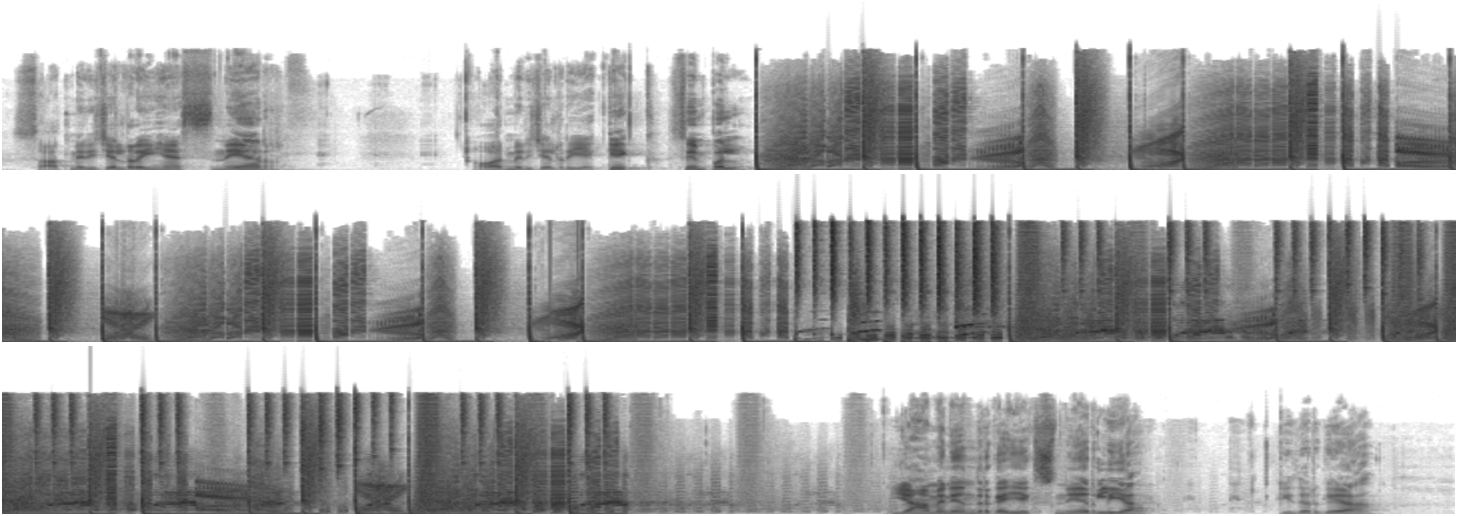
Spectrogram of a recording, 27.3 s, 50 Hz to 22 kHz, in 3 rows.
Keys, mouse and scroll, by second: 3.5 click, 12.2 click, 25.6 typing.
